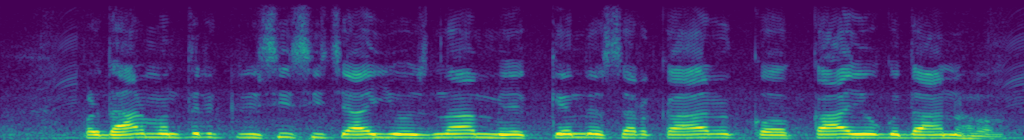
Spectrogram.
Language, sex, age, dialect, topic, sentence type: Bhojpuri, male, 18-24, Southern / Standard, agriculture, question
